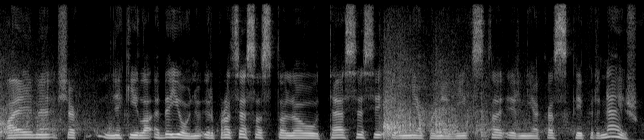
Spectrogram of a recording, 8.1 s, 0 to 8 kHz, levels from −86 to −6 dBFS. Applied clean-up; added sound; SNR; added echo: none; Thunder; 10 dB; none.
